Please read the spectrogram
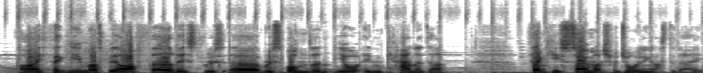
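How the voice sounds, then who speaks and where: A man at a fairly high pitch and moderate pace, with ordinary pitch variation, big swings in loudness and music in the background. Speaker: interviewer. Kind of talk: interview questions.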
